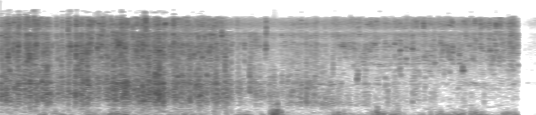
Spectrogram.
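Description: Water sloshing and splashing in a plastic basin as hands stir and scrub live snails, with scattered dull knocks. The loudest knock comes just before three seconds in.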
